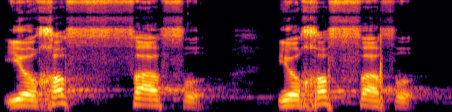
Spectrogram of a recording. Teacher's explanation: fa ada dua, yukhaffafu, kha ujung kerongkongan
